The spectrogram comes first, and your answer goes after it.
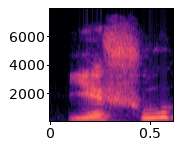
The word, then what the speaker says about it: Yeshua: E não é Yeshua. Escreve Yeshua, mas não sei porque lá no alfabeto deles eles pronunciam Yeshu.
